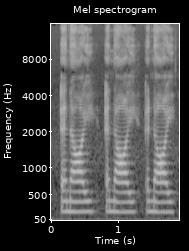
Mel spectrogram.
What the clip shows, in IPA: ənaɪ 'dɪd hʌnt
